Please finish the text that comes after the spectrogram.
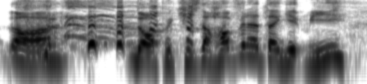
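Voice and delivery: loud, high protest through laughter; laughing protest. Real, not acted. Protests, laughing, at being teased.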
